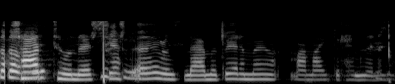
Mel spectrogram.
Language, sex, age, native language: Icelandic, female, 18-19, Icelandic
